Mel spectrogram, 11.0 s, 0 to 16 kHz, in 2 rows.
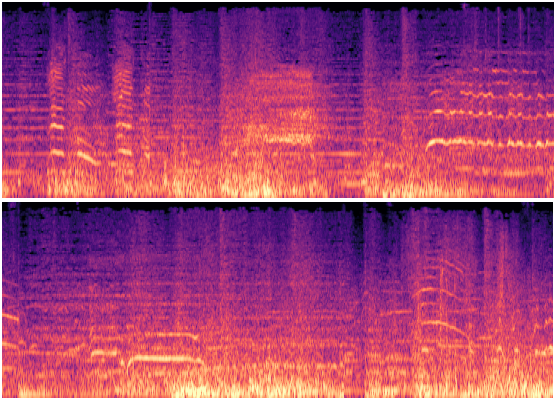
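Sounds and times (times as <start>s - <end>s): dramatic orchestral music: 0.0s - 11.0s.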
